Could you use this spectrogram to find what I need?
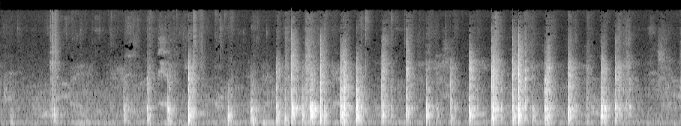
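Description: A wooden spoon knocks and scrapes against a plastic bowl.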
